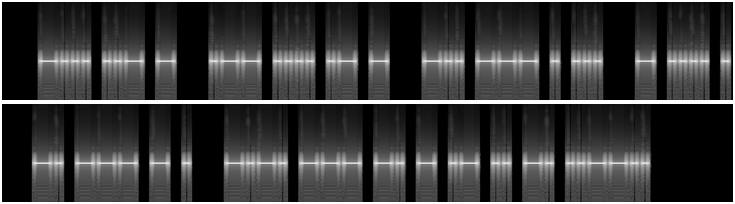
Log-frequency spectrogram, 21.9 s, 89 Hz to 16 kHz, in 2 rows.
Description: Morse code, heard as a keyed tone, about 16 wpm, 700 Hz. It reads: BUT WHAT DOES THE NOTE CONTAIN?
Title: Sentences from Top 1000 Words - Review Part 2 - 15wpm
